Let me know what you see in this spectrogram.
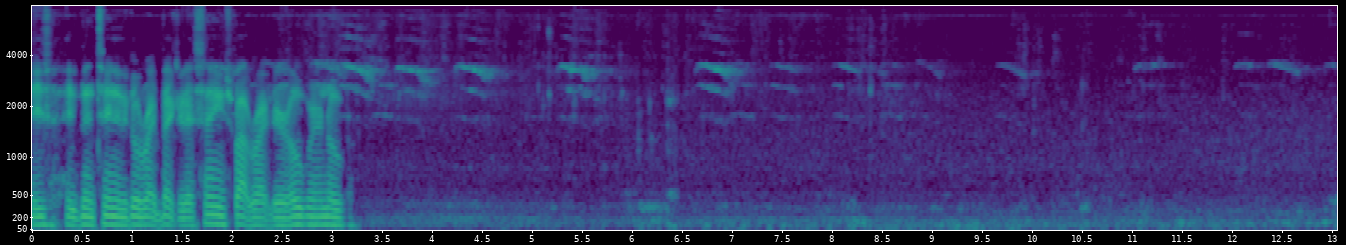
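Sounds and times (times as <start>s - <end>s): bird chirping: 1.7s - 13.0s
soft rustle: 2.7s - 12.4s.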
